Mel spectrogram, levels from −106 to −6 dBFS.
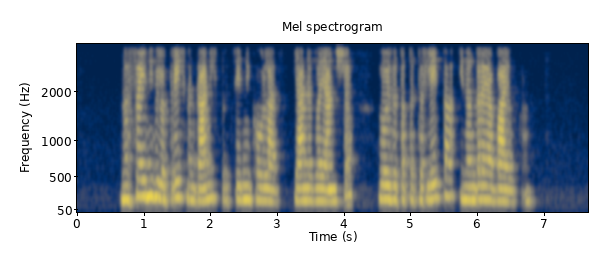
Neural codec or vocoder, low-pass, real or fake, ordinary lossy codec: none; 3.6 kHz; real; none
